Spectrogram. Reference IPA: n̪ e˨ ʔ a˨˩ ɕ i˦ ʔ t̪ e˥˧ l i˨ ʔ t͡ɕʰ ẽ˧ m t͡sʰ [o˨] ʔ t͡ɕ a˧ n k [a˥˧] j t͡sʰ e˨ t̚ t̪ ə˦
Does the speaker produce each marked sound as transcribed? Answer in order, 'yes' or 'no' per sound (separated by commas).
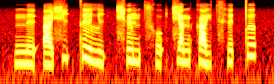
yes, no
